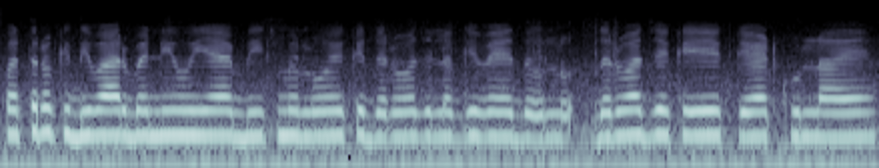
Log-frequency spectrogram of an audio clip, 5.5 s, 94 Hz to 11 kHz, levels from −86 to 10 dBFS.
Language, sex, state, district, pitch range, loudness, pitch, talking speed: Hindi, female, Rajasthan, Barmer, 230-240 Hz, -14 LUFS, 235 Hz, 220 wpm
